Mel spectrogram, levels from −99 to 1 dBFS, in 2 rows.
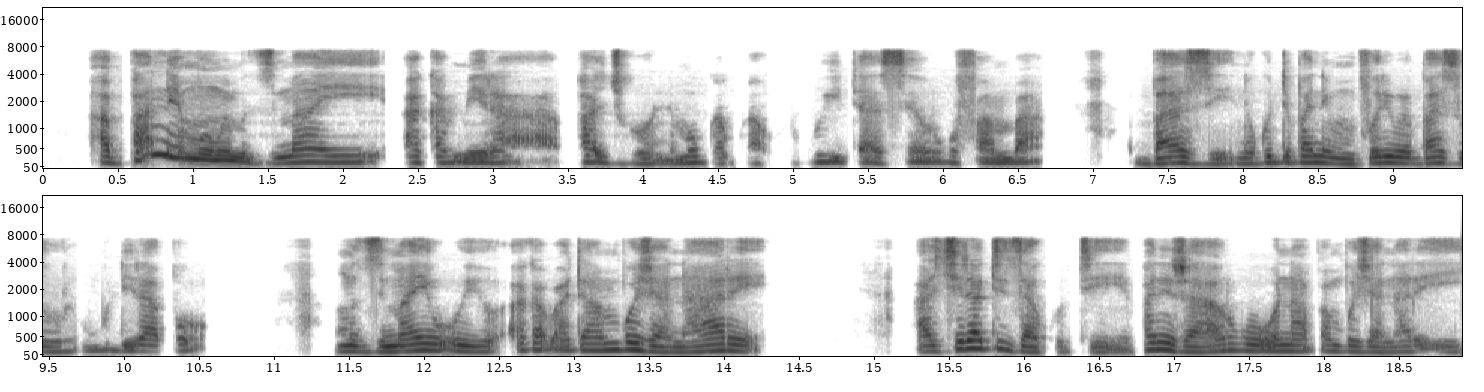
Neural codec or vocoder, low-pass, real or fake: none; 7.2 kHz; real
